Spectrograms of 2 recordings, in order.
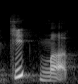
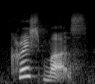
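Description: First: The word starts without a clear 'kr' cluster. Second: The word starts with a clear 'kr' cluster. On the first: The speaker calls it wrong. "We don't say chitmut" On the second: The speaker calls it right. "Remember, kr, kr, krish"

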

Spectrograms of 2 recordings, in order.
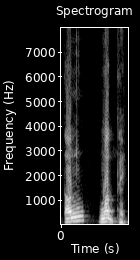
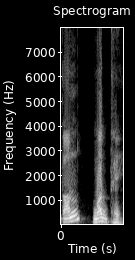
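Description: No difference in how they are said.

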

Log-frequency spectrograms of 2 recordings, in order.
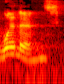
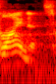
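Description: First: The first vowel is said short. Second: The first vowel is said long. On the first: The speaker calls it wrong. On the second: The speaker calls it right.

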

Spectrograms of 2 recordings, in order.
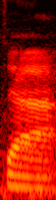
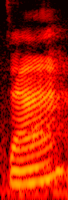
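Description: First: The syllable is said without the high tone. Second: The syllable is said with a high tone.

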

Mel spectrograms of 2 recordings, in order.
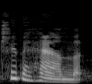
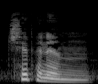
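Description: First: The 'h' sound before the ending is pronounced. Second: The 'h' sound before the ending is silent. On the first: The speaker calls it wrong. "所以不要读成Chippenham，不这么读" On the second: The speaker calls it right. "倒数第三个字母H 是不发音的"

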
